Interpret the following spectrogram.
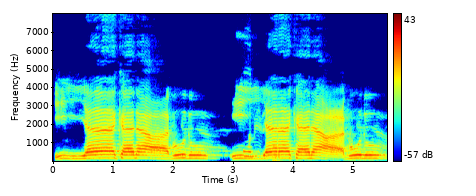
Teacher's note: Sedangkan ain adalah huruf tawassut. Jadi kita menghimpit tekak kita sebab ain ni di tengah kerongkong ya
